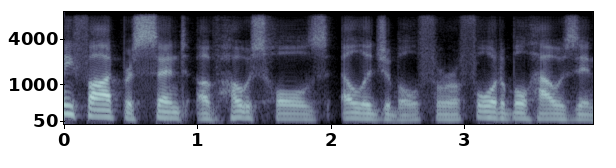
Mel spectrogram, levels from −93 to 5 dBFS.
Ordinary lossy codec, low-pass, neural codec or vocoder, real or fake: Opus, 64 kbps; 7.2 kHz; codec, 16 kHz, 0.2 kbps, FocalCodec; fake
